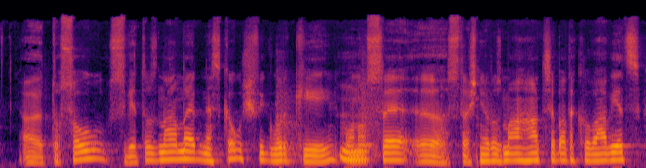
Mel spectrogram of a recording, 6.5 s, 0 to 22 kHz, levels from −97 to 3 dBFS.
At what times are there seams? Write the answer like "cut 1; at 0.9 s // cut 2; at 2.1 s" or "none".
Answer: none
